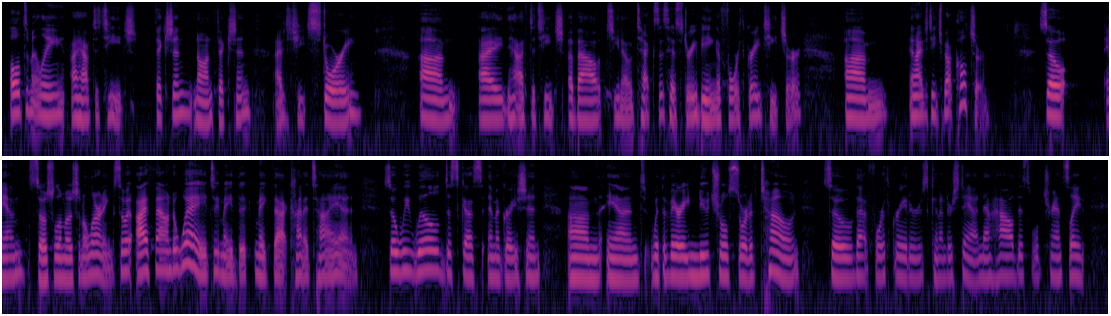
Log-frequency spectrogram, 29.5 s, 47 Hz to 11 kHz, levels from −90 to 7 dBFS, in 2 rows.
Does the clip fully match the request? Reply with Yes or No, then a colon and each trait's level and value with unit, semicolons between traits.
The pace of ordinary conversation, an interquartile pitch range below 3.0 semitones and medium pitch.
Yes: average, 160 wpm; narrow, 2.5 semitones; medium, 180 Hz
